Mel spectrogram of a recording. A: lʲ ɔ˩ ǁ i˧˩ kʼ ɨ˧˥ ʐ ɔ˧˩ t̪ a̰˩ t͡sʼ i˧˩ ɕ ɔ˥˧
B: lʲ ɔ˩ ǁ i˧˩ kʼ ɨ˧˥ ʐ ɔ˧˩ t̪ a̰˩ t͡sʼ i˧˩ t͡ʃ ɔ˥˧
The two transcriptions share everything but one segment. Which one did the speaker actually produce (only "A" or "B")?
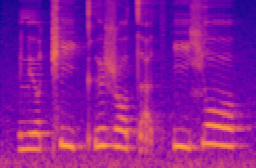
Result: A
